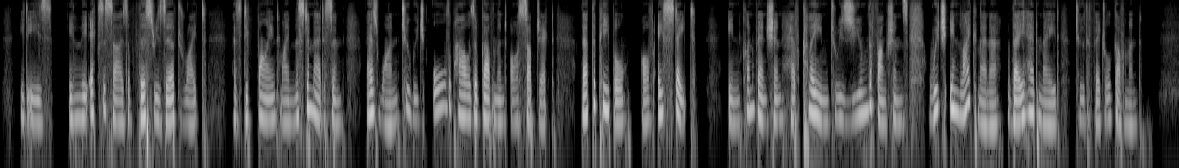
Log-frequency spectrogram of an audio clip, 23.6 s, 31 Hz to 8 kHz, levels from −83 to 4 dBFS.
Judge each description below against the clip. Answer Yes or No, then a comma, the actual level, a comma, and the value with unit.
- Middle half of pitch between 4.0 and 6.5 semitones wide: No, average, 3.6 semitones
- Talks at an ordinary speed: No, slow, 125 wpm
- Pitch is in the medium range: Yes, medium, 155 Hz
